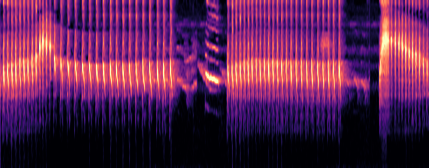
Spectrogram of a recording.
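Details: Bar-winged prinia (kapas tembak) song, clean with pauses: two long, fast trills of sharp, high repeated notes, each lasting about three seconds, separated by brief chirps and a short gap, with a higher rising burst at the end.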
